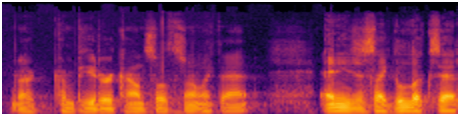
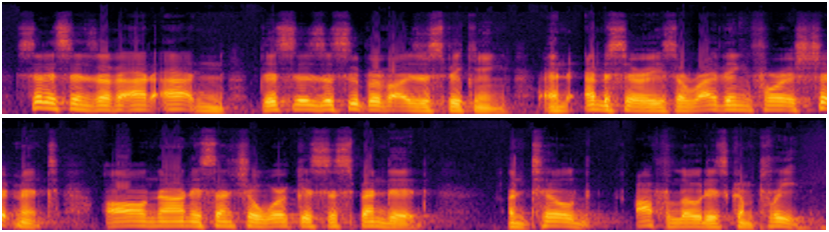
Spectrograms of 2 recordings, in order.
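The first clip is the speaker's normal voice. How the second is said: higher, formal announcer delivery; PA announcement; 4 semitones higher than usual. Retold or imitated. Supervisor to citizens over PA, formal announcement. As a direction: imitate an official addressing the public.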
